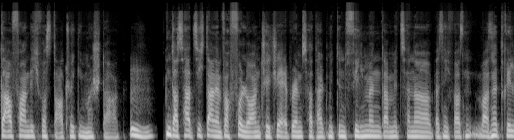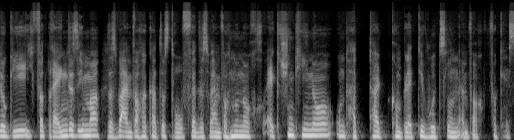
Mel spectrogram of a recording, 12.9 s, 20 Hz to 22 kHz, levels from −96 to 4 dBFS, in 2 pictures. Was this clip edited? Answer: yes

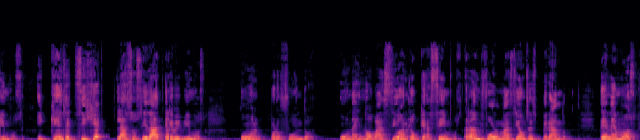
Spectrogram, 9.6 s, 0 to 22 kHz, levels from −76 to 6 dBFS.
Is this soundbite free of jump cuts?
no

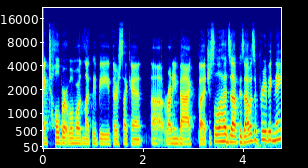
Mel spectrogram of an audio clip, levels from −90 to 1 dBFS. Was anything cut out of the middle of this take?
no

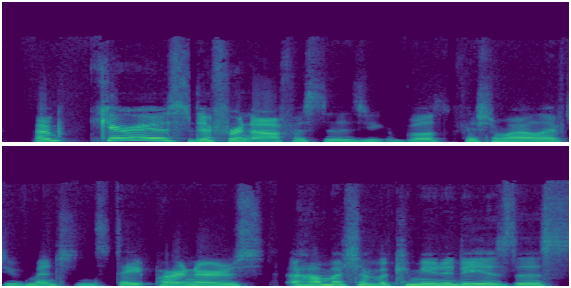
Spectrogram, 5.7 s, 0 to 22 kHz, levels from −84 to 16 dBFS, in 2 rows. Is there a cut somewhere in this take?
yes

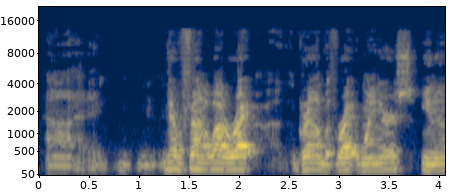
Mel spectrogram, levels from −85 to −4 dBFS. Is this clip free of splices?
yes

